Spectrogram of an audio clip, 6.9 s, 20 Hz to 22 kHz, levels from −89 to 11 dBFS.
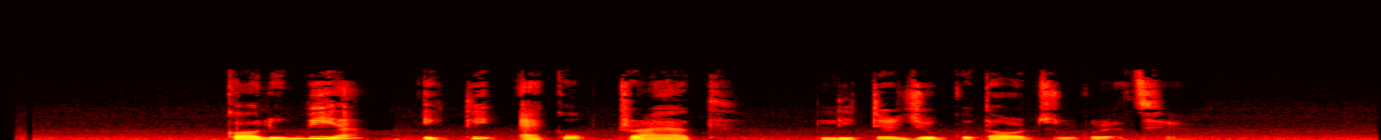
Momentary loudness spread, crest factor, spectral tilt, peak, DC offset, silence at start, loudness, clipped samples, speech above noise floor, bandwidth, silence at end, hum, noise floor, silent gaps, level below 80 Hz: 12 LU; 22 dB; -5.5 dB/octave; 0 dBFS; under 0.1%; 1.15 s; -21 LUFS; under 0.1%; 28 dB; 11.5 kHz; 1.1 s; none; -49 dBFS; none; -64 dBFS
